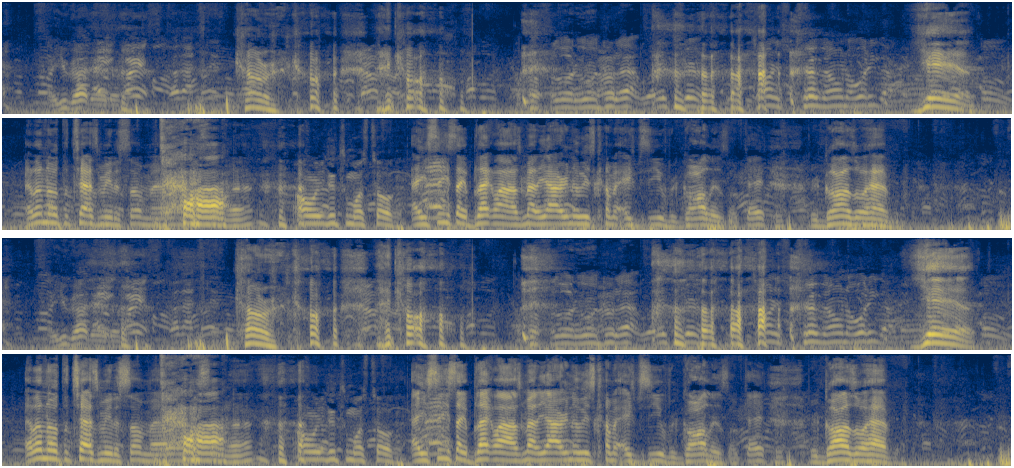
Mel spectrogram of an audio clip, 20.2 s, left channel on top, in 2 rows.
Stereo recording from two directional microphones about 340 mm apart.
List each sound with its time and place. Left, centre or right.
0.5 s a man's voice: centre
1.2 s speech: centre
2.3 s a man's voice: centre
8.4 s a man's voice: centre
9.1 s a man's voice: centre
12.4 s a man's voice: centre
